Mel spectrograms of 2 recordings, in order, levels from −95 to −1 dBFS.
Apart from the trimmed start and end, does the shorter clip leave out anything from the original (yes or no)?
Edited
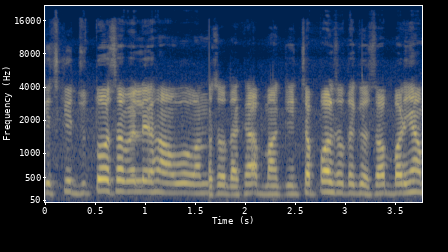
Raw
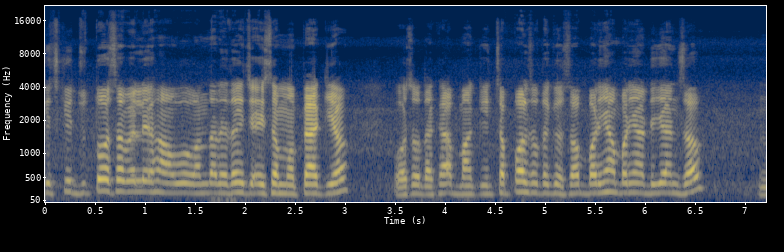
yes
